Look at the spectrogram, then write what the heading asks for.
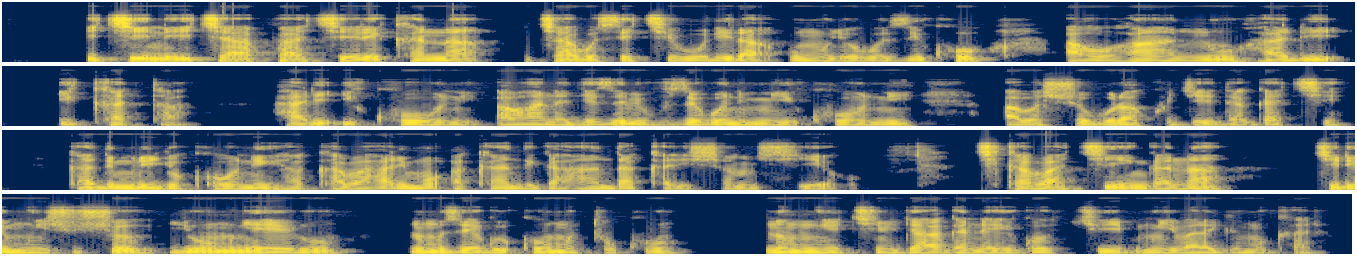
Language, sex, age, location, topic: Kinyarwanda, female, 36-49, Kigali, government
